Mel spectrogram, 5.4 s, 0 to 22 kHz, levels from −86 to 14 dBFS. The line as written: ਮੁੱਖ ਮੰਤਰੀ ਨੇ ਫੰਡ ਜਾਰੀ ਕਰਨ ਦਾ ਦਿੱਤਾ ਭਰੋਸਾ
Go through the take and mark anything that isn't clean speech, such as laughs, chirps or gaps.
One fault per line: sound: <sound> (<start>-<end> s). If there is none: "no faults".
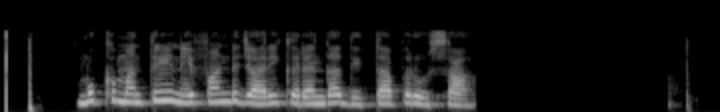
no faults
